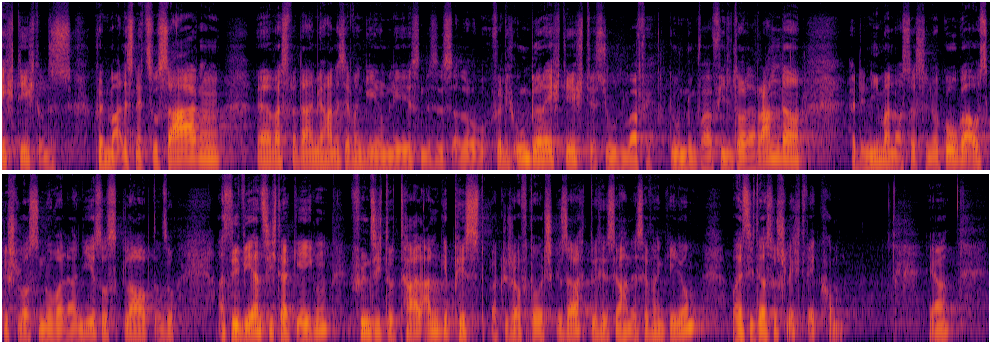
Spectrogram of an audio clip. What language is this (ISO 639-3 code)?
deu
